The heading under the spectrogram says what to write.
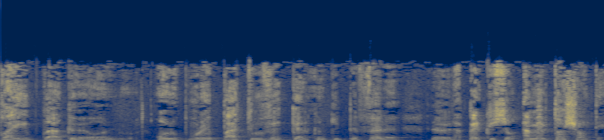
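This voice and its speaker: This man's voice sits high in pitch and has lively intonation. He talks at a fairly slow pace. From Republic of the Congo, Brazzaville. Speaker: choreographer and musician. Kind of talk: interview. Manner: halting.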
